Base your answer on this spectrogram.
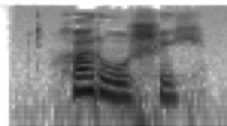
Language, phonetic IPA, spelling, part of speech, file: Russian, [xɐˈroʂɨj], хороший, adjective, Ru-хороший.ogg
- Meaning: 1. good, nice, fine 2. large, significant, decent 3. good-looking, handsome, pretty 4. dear, darling, love, sweetie 5. drunk, tipsy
